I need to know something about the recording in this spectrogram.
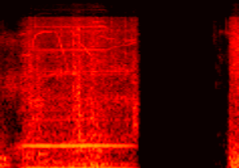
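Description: Glitchy electronic sound effects from a logo intro: a dense mechanical-sounding noise with whistle-like gliding tones and a steady tone underneath, cutting off suddenly a little past halfway, followed by silence.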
